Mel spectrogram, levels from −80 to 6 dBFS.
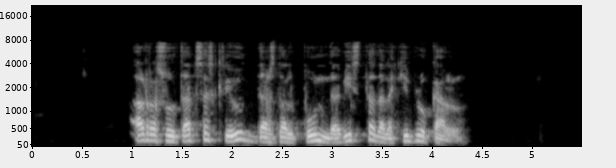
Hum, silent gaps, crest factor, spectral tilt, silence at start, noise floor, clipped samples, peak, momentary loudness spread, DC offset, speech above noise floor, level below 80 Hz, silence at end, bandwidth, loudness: none; none; 16 dB; -6.5 dB/octave; 1 s; -83 dBFS; under 0.1%; -2 dBFS; 4 LU; under 0.1%; 68 dB; -54 dBFS; 1.2 s; 7.8 kHz; -16 LUFS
